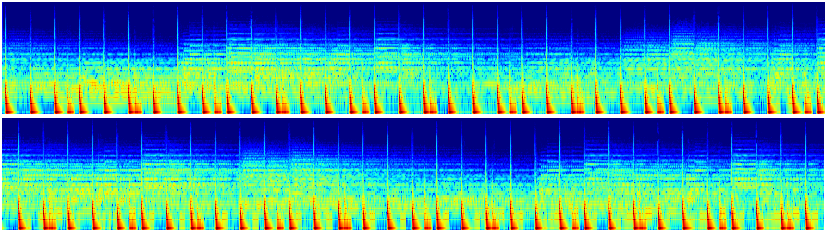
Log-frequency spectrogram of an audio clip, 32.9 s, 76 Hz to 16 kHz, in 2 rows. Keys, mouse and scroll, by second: 0.3-9.1 drag, 10.3 ctrl+z, 11.1 click, 11.6 ctrl+z, 12.6 click, 14.6-15.6 typing, 16.8 ctrl+z, 17.2 click, 17.6-18.9 typing, 19.8 click, 20.4-20.7 ctrl+scroll up 1, 21.1 click, 22.5 ctrl+shift+g, 23.7-24.8 click, 24.9 ctrl+z, 25.1-27.1 drag, 27.2-27.9 ctrl+scroll up 1, 28.3-28.9 ctrl+scroll up 1, 28.9-30.2 drag, 30.5 ctrl+scroll down 1, 31.5-32.9 drag.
